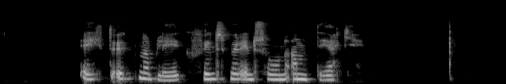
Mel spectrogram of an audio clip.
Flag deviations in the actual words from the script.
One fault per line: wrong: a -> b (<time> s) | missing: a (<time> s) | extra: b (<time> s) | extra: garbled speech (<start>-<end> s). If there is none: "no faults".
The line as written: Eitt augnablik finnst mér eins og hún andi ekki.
no faults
